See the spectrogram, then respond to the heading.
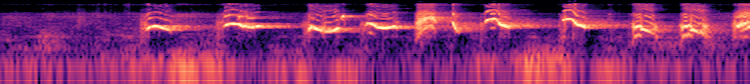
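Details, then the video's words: Vigorous greater green leafbird song meant to goad a rival bird into calling: a quick, steady series of looping, slurred whistles, roughly four per second, each bright and clear. "CUCAK IJO GACOR MEMANCING EMOSI LAWAN AGAR LANGSUNG BUNYI"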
